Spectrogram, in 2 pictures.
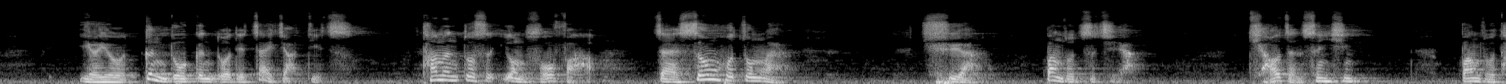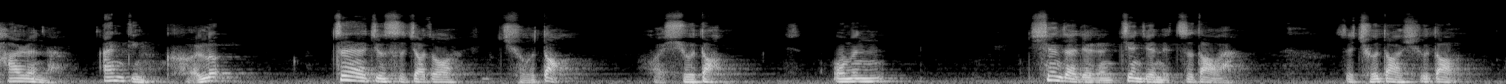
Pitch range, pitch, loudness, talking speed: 115-140 Hz, 130 Hz, -15 LUFS, 140 characters per minute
